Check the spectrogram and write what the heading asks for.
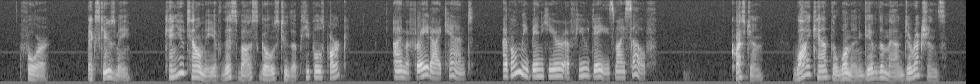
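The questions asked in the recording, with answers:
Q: Why can't the woman give the man directions?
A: She has only been there a few days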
